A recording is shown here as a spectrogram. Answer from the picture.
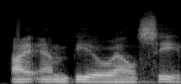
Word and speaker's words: Imbolc: In the Celtic world it's called Imbolc. I M B O L C but pronounced Imbolc.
